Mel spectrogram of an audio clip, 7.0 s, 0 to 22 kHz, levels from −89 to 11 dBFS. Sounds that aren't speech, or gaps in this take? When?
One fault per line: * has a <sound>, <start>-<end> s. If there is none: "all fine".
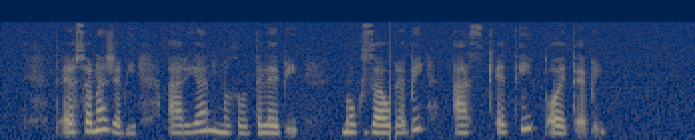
* has a dropout, 3.9-3.9 s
